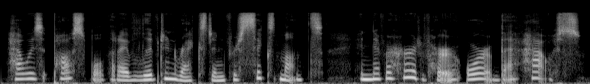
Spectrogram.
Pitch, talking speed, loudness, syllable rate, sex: 230 Hz, 225 wpm, -19 LUFS, 5.2 syllables/s, female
